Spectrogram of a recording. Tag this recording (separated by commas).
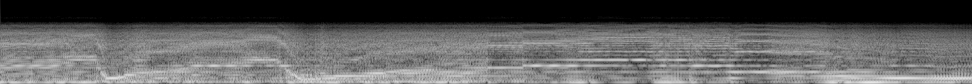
Music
